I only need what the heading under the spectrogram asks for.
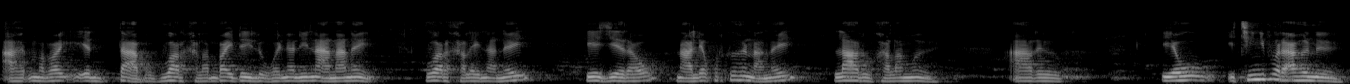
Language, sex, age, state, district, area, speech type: Bodo, female, 60+, Assam, Baksa, urban, spontaneous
